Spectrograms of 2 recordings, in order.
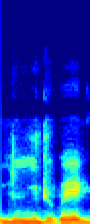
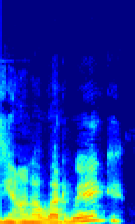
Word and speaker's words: Ludwig: I'm kind of glad that my family doesn't pronounce it Ludwig, because then I'd have to write Lud on state paperwork, and that seems kind of cheeseball.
